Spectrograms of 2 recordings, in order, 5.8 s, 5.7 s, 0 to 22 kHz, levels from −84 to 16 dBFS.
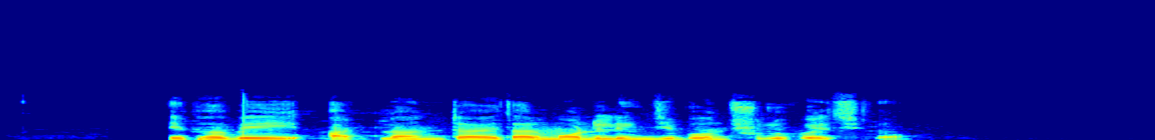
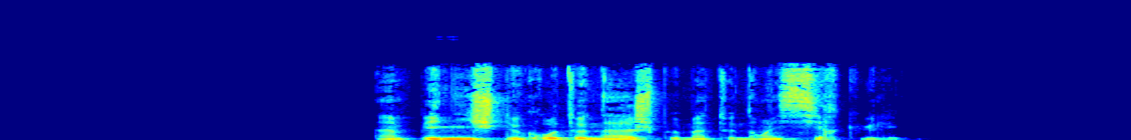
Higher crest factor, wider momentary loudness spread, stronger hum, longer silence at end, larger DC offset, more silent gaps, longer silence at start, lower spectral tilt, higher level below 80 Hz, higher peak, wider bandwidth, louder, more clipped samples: second, 16 dB vs 22 dB; second, 11 LU vs 14 LU; neither; about the same, 1.3 s vs 1.2 s; neither; neither; second, 0.85 s vs 1.9 s; first, -8 dB/octave vs -3.5 dB/octave; first, -52 dBFS vs -58 dBFS; about the same, 0 dBFS vs -2 dBFS; second, 6.6 kHz vs 12.5 kHz; first, -16 LUFS vs -20 LUFS; neither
